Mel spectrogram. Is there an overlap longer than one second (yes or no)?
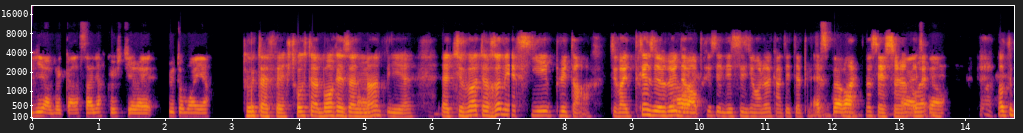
yes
